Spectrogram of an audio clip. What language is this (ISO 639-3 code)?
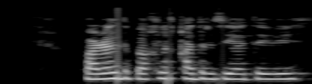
pus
